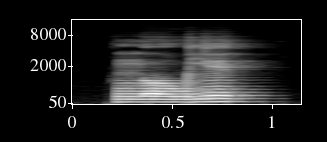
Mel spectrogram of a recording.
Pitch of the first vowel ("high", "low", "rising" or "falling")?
low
